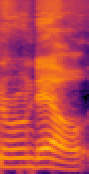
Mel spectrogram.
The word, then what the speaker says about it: Arundel: Well, you know, in Blood and Bahadeke, Anne Arundel County is spelled like my family says it. It's actually Anne Arundel, DEL, but my family always said Doll, DALL.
